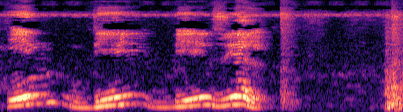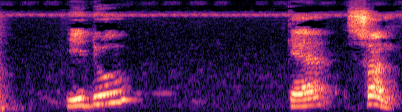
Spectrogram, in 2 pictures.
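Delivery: slow, drawn-out syllables with gaps. Shown as a demonstration. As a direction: sound out each long word piece by piece. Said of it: "ইয়াক আমি পলিচিলেবুল বুলি কওঁ". (প্ৰতিটো চিলেবুল ভাঙি লাহে লাহে)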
